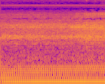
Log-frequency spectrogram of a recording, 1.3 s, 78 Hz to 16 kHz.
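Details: 1994 Honda Civic hatchback after ignition lock cylinder replacement for hard starting, started with second new key: engine catches and settles into a steady even low idle with smooth deep hum; normal idle.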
